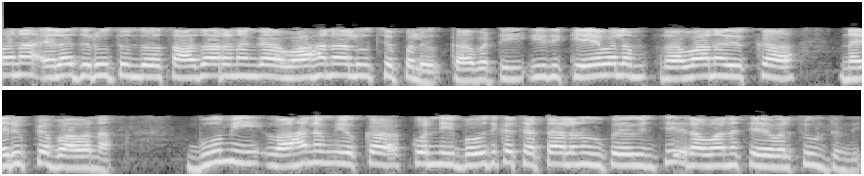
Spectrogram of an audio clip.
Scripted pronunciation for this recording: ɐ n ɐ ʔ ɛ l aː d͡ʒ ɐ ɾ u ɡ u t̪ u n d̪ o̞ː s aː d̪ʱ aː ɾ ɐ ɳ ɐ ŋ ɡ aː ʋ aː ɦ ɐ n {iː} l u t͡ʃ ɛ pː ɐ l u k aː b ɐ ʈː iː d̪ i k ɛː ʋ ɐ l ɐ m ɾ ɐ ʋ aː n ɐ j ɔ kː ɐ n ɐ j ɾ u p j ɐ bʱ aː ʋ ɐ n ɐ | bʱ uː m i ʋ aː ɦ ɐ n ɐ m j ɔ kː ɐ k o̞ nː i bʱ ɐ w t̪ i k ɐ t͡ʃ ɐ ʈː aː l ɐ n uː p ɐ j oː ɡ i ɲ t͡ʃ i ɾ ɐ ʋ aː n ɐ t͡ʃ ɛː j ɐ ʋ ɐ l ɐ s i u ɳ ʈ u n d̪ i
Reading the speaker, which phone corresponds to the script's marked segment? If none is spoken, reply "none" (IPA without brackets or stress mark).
aː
